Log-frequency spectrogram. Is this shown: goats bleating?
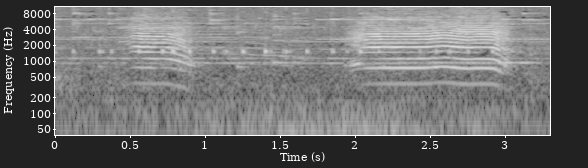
yes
